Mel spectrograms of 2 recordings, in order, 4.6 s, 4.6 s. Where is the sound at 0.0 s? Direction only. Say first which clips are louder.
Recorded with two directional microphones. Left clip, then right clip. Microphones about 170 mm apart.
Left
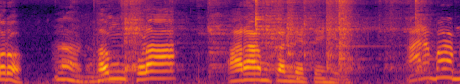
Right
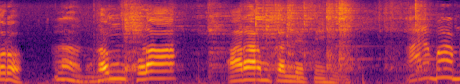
Even; 15° left (ahead or behind).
